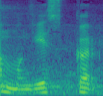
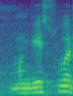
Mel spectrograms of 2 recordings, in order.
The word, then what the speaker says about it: मंगेशकर: उनका नाम था लता मंगेशकर, मंगेशकर नहीं। जो आपने बोला है लता मंगेशकर, ये नाम गलत है।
